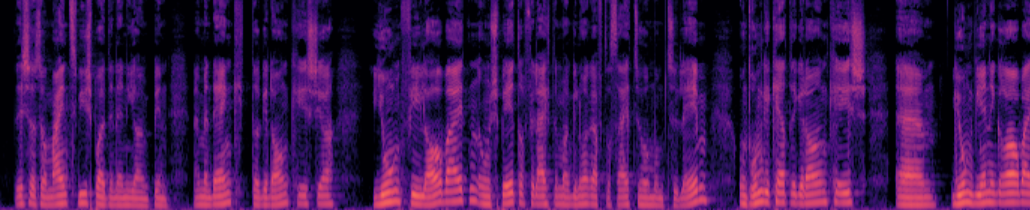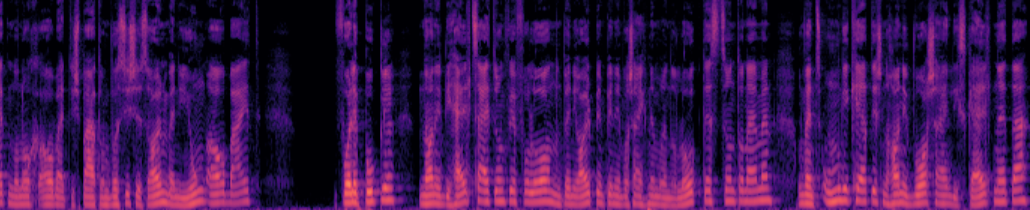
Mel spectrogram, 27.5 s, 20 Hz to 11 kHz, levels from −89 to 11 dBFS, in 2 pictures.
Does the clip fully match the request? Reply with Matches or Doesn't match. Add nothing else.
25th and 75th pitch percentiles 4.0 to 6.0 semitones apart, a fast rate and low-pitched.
Matches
